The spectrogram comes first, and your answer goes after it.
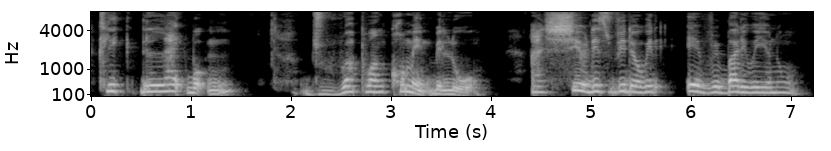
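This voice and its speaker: A Jamaican woman reads scripture to her audience like a storyteller. Her voice is low and creaky, with very lively swings of pitch. She speaks deliberately and dramatically, in a strong Jamaican accent. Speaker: channel host and Bible reader. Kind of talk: expressive scripture reading and direct address to viewers.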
